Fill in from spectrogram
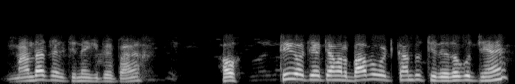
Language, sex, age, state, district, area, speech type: Odia, male, 18-30, Odisha, Nabarangpur, urban, conversation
